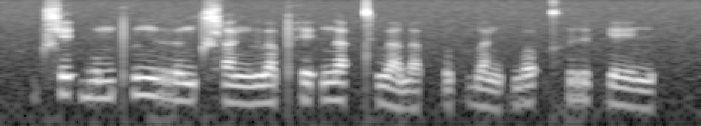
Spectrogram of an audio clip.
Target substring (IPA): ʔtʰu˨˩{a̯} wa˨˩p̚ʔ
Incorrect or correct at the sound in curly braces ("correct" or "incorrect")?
correct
